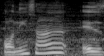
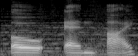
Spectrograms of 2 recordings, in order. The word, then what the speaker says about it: oni: Uh o O with just one O and one N on is like a really respectful way to refer to a demon on cuz demon is oni o n i oni and then son is just like you know son.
